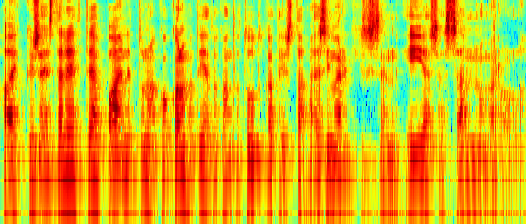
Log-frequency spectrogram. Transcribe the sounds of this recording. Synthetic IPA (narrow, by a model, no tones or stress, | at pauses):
ɑ̰jkkːyseist̪æle̞ht̪eæpɑjnet̪ːunɑkokolmɑt̪iet̪okɑnt̪ɑt̪ut̪kɑt̪ist̪ɑe̞sime̞rki̥ksisḛniːæsæsːæ̰nːṵmḛɾo̰lːɑ̰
